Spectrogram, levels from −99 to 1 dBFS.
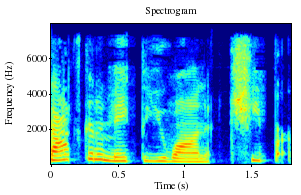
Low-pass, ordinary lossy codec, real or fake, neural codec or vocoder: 7.2 kHz; AAC, 32 kbps; fake; vocoder, 22.05 kHz, 80 mel bands, HiFi-GAN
